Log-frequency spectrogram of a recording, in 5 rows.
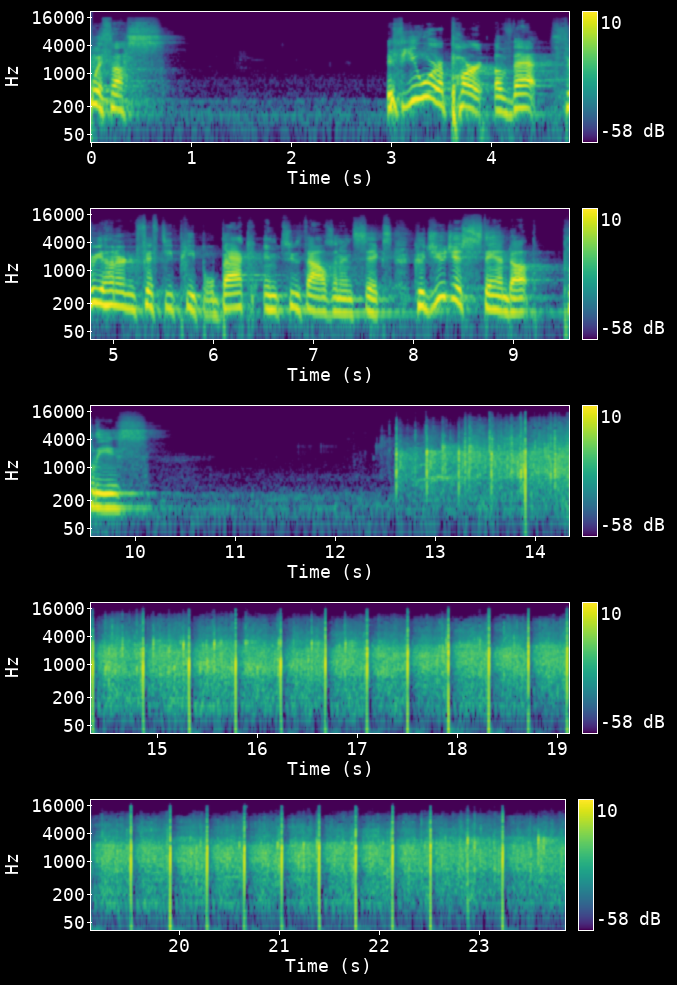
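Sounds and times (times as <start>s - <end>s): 
speech: 0.0s - 0.6s, 3.0s - 10.1s
audience applause: 12.4s - 23.8s.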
